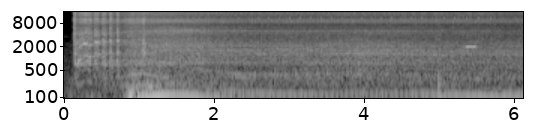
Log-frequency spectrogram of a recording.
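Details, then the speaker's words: Lexus LS430 after PCV valve replacement: cranks, catches, settles to steady even low idle, no blow-by puffing; normal idle. "doesn't doesn't seem to be any blow-by well i mean that concludes it"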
